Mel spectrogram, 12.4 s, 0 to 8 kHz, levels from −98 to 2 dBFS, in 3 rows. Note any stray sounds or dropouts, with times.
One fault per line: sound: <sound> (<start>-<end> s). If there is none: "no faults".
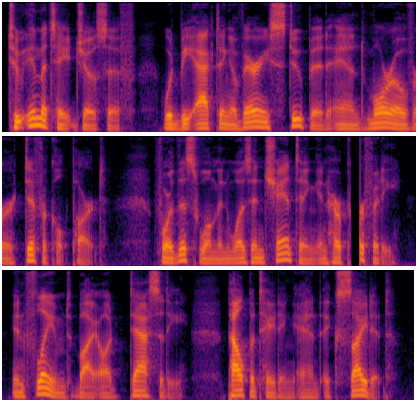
sound: dropout (7.6-7.7 s)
